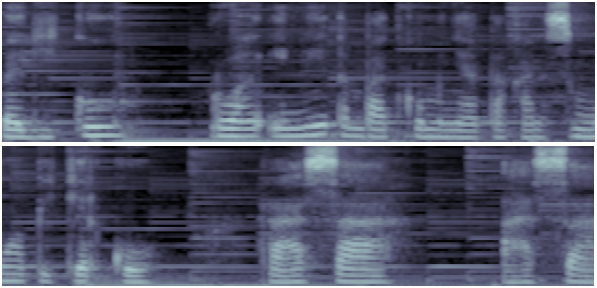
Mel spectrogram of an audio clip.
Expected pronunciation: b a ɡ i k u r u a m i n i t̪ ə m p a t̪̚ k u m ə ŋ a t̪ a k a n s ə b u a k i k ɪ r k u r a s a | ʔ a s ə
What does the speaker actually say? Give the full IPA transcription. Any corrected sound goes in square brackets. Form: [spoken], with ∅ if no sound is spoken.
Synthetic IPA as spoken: b a ɡ i k u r u a [ŋ] i n i t̪ ə m p a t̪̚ k u m ə [ɲ] a t̪ a k a n s ə [m] u a [p] i k ɪ r k u r a s a | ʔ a s [a]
